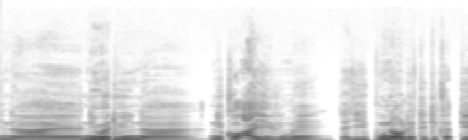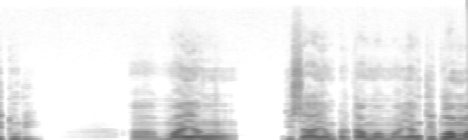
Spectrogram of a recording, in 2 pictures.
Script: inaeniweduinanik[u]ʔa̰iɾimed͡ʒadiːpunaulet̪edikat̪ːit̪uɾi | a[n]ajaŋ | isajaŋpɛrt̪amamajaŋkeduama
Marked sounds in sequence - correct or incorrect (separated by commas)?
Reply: incorrect, incorrect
